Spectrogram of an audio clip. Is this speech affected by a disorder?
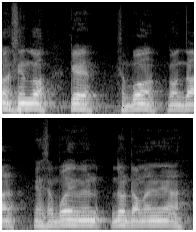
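Yes: amyotrophic lateral sclerosis; speech onset.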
